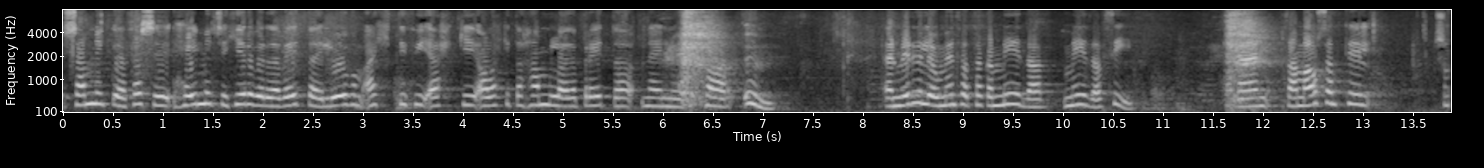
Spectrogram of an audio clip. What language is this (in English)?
Icelandic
